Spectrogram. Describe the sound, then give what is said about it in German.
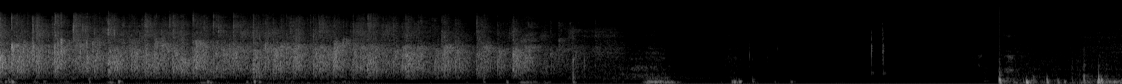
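Dense audience applause welcoming a guest fills the first six seconds as a loud, crackling wash of many hands, then thins out into scattered claps and murmurs before a brief final burst. “darf ich die mit einem Applaus führen, bitte, meine Frau.”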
